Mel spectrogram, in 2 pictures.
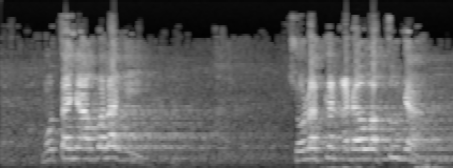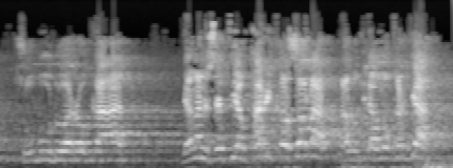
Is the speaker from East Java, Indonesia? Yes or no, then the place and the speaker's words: no; Manado, North Sulawesi, Indonesia; now in Jakarta, Indonesia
